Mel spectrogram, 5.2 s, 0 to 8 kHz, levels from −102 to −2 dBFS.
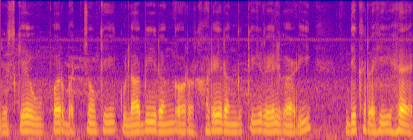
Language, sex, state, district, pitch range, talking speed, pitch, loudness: Hindi, male, Uttar Pradesh, Jyotiba Phule Nagar, 115-130 Hz, 185 wpm, 125 Hz, -20 LUFS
